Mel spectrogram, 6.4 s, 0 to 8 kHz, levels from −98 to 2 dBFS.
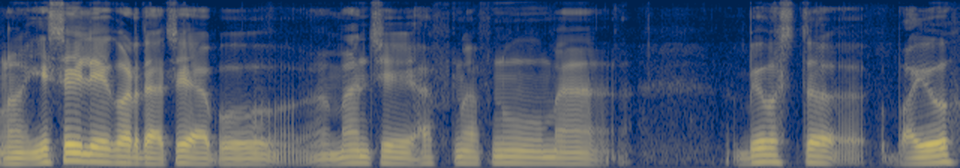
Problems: constant background noise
